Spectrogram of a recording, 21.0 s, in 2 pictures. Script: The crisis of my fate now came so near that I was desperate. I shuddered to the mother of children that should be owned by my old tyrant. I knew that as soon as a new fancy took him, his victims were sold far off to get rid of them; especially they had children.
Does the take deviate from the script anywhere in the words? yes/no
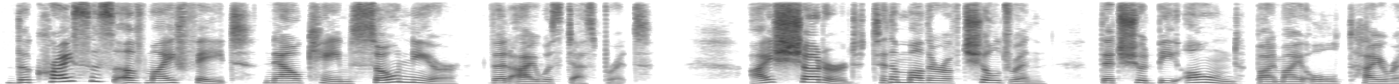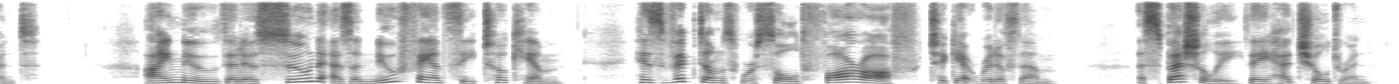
no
